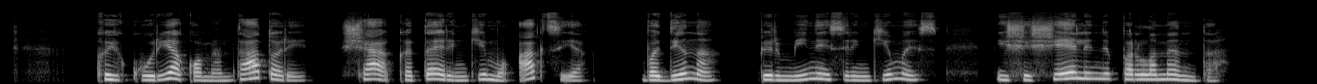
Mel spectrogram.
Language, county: Lithuanian, Vilnius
